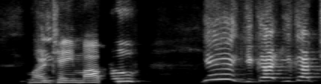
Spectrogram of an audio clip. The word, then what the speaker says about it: Marte Mapu: Marte Mapu?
